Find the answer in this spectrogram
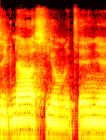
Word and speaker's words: Ignacyo Matynia: have you say so uh my name is ignacio matinya and it's uh it's great to be on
